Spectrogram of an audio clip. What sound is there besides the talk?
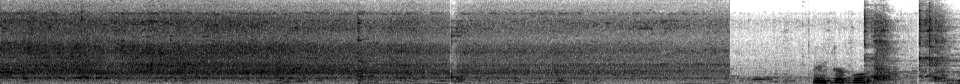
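stirring sattu frying with onions in a pan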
